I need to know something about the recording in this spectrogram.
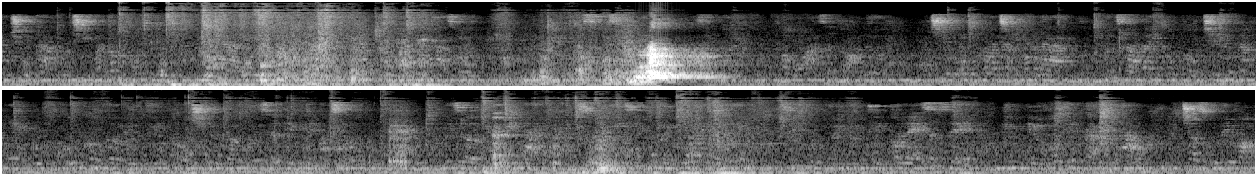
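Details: Kiko, an Australian Shepherd, visiting a puppy group for half a day to play, gives one loud, sharp bark about five seconds in, then stays mostly quiet over a steady low hum, with scattered soft scuffling and faint voices.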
